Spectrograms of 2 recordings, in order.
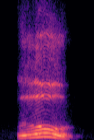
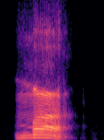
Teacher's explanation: você percebe que a penúltima sílaba, tanto em Lúcia quanto em Mábia, são as minhas sílabas tônicas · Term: paroxítonas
